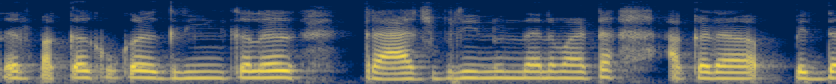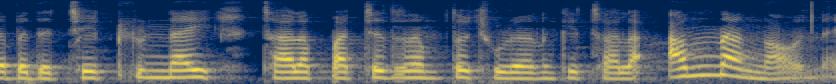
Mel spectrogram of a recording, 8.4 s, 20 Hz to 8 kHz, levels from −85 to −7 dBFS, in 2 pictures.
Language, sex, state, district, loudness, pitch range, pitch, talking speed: Telugu, female, Andhra Pradesh, Srikakulam, -17 LUFS, 220-245 Hz, 230 Hz, 115 wpm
